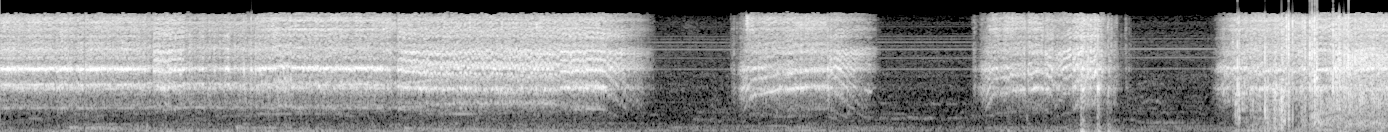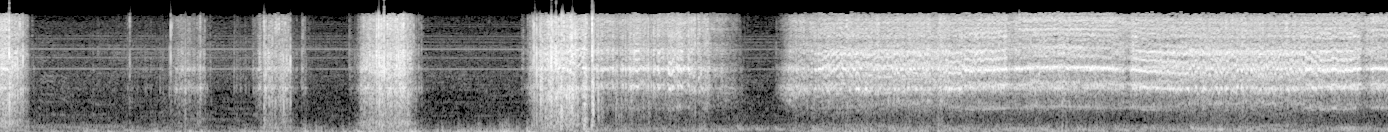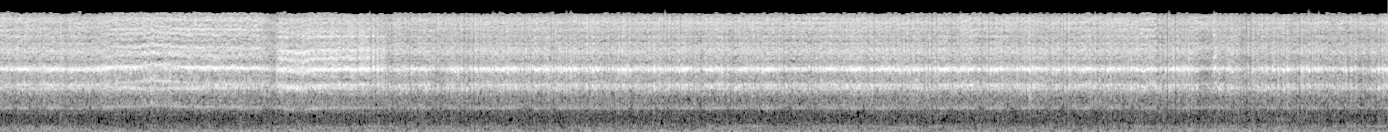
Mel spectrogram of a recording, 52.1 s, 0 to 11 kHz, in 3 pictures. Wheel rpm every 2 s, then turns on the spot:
160, 160, 160, 140, 30, 50, 50, 40, 130, 10, 20, 30, 120, 60, 150, 160, 160, 160, 160, 160, 160, 160, 160, 160, 160, 160.
20-22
